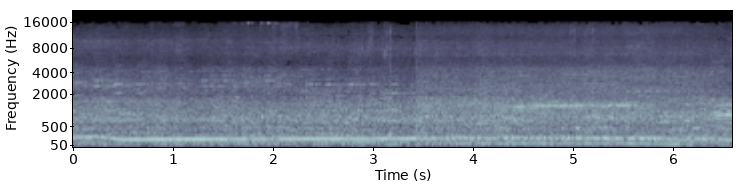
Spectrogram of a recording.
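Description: Old cars running slowly past at parade pace, with background music carrying long held low notes that change pitch twice.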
